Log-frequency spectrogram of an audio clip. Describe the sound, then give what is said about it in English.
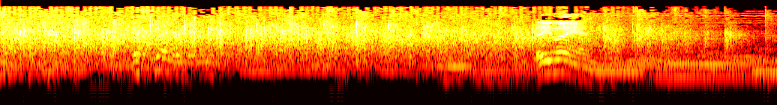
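An audience claps steadily in a loud, dense wash of applause as a hand clap of praise to Jesus, with voices and a rising vocal cry mixed in under the clapping throughout. “Give Jesus one more hand clap of praise this morning.”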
